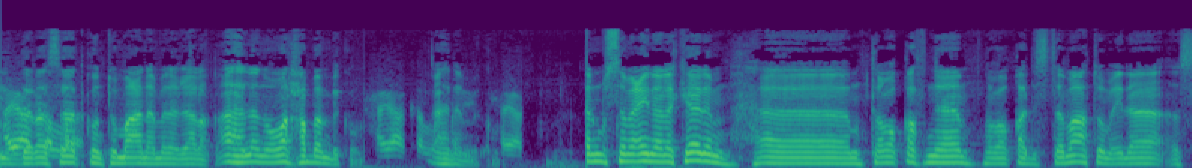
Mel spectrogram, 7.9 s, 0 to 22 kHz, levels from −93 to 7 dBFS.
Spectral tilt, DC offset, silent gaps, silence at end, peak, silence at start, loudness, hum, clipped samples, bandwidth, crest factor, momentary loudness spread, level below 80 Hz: -5.5 dB/octave; under 0.1%; none; 0 s; -6 dBFS; 0 s; -24 LUFS; none; under 0.1%; 11 kHz; 18 dB; 12 LU; -54 dBFS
